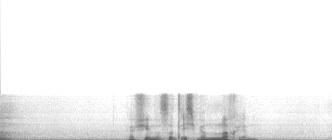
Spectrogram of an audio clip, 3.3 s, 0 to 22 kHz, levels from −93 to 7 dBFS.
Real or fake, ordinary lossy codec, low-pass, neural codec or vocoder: fake; AAC, 48 kbps; 7.2 kHz; codec, 16 kHz, about 1 kbps, DyCAST, with the encoder's durations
